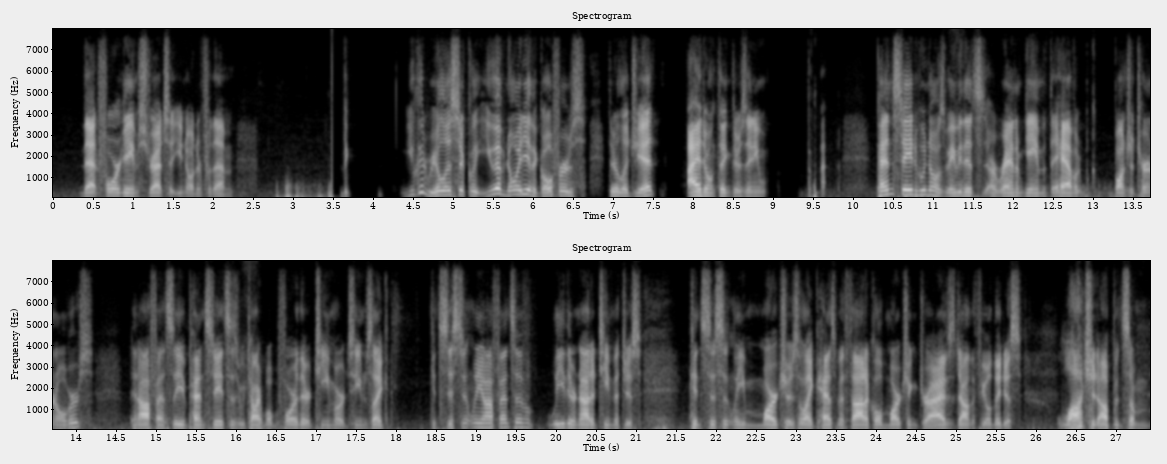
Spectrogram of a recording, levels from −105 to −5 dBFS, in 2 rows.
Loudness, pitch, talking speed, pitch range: -32 LUFS, 145 Hz, 180 wpm, 135-165 Hz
